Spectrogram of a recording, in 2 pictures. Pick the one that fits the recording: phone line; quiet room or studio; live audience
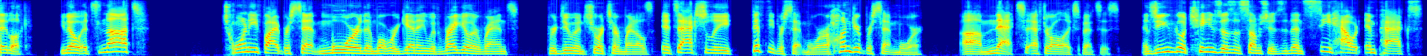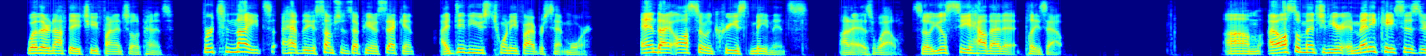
live audience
